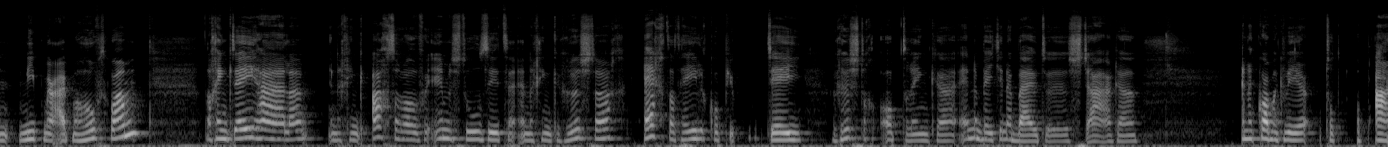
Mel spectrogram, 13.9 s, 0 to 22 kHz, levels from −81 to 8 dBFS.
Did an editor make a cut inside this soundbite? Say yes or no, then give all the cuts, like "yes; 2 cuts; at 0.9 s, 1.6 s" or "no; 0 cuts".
yes; 2 cuts; at 2.3 s, 6.3 s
